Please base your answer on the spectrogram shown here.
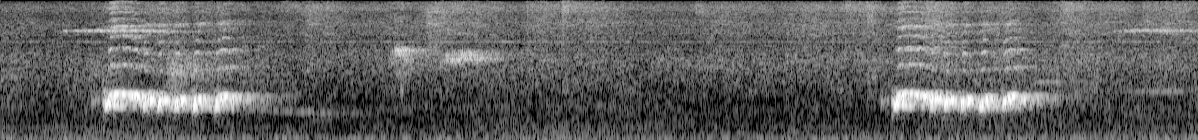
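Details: Zebra dove calling to get other doves singing: two vibrating, trilled coos, each about three-quarters of a second long, spaced roughly four seconds apart, above constant low background hum.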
